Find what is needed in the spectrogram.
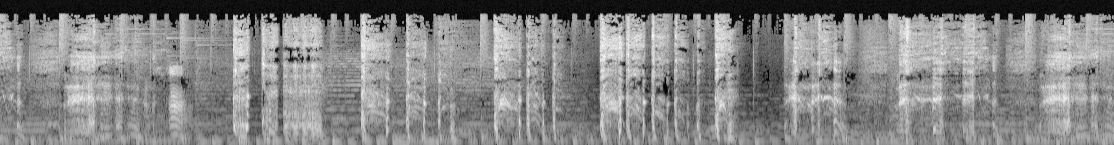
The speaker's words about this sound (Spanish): Y nada, y no termina de arrancarlo. Ahí el pollo está ahí bien, bien agarrado y no hay manera de sacarlo. Y claro, no paras de toser.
